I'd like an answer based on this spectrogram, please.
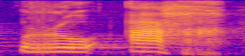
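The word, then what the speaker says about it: רוּחַ: La palabra nepej es diferente a la palabra ruach, que también se pronuncia ruach con J, porque termina en CH en el hebreo.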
